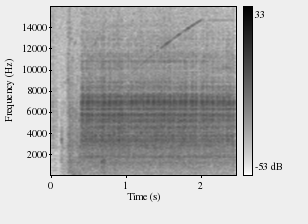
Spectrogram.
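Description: A printer runs steadily, its continuous mechanical whir and rattle starting abruptly and holding at an even level as pages of a bond prospectus feed through, with no voices.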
